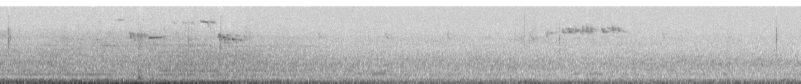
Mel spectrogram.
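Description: Small birds chirping briefly, a few short high calls about three seconds in and again around eleven to twelve seconds, over a steady low rumble that is louder in the first few seconds.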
